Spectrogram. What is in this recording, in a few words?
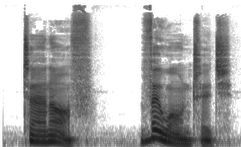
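"turn off", English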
